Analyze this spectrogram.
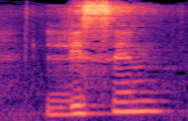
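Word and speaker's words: listen: लिसन, castle, सॉफन, इसमें T silent है।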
